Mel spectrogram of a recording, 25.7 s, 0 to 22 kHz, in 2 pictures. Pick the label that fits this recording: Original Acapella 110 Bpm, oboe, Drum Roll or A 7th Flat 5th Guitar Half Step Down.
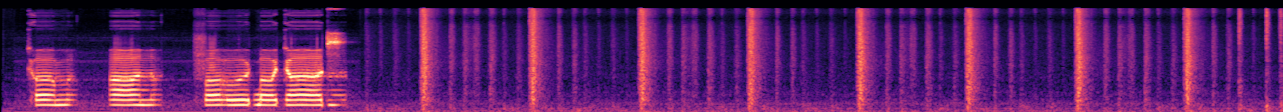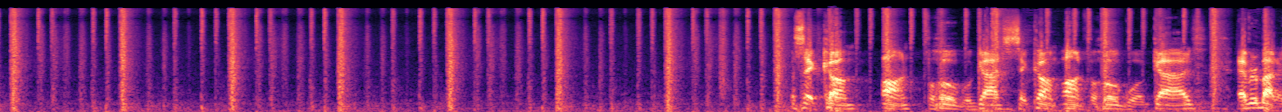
Original Acapella 110 Bpm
